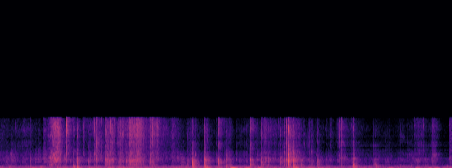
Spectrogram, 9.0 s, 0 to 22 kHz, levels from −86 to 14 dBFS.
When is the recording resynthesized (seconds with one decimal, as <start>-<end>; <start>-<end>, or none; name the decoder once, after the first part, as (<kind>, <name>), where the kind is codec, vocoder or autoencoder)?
6.8-9.0 (codec, SNAC)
